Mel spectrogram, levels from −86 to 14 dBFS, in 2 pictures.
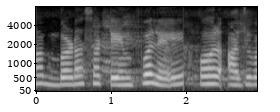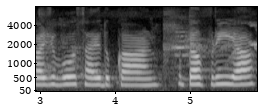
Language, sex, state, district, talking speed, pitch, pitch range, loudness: Hindi, female, Maharashtra, Aurangabad, 120 wpm, 255 Hz, 245-270 Hz, -16 LUFS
